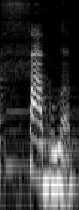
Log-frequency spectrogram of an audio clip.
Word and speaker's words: fábula: paroxítona proparoxítona e tal a palavra fábula é uma palavra proparoxítona Então você vai escrever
